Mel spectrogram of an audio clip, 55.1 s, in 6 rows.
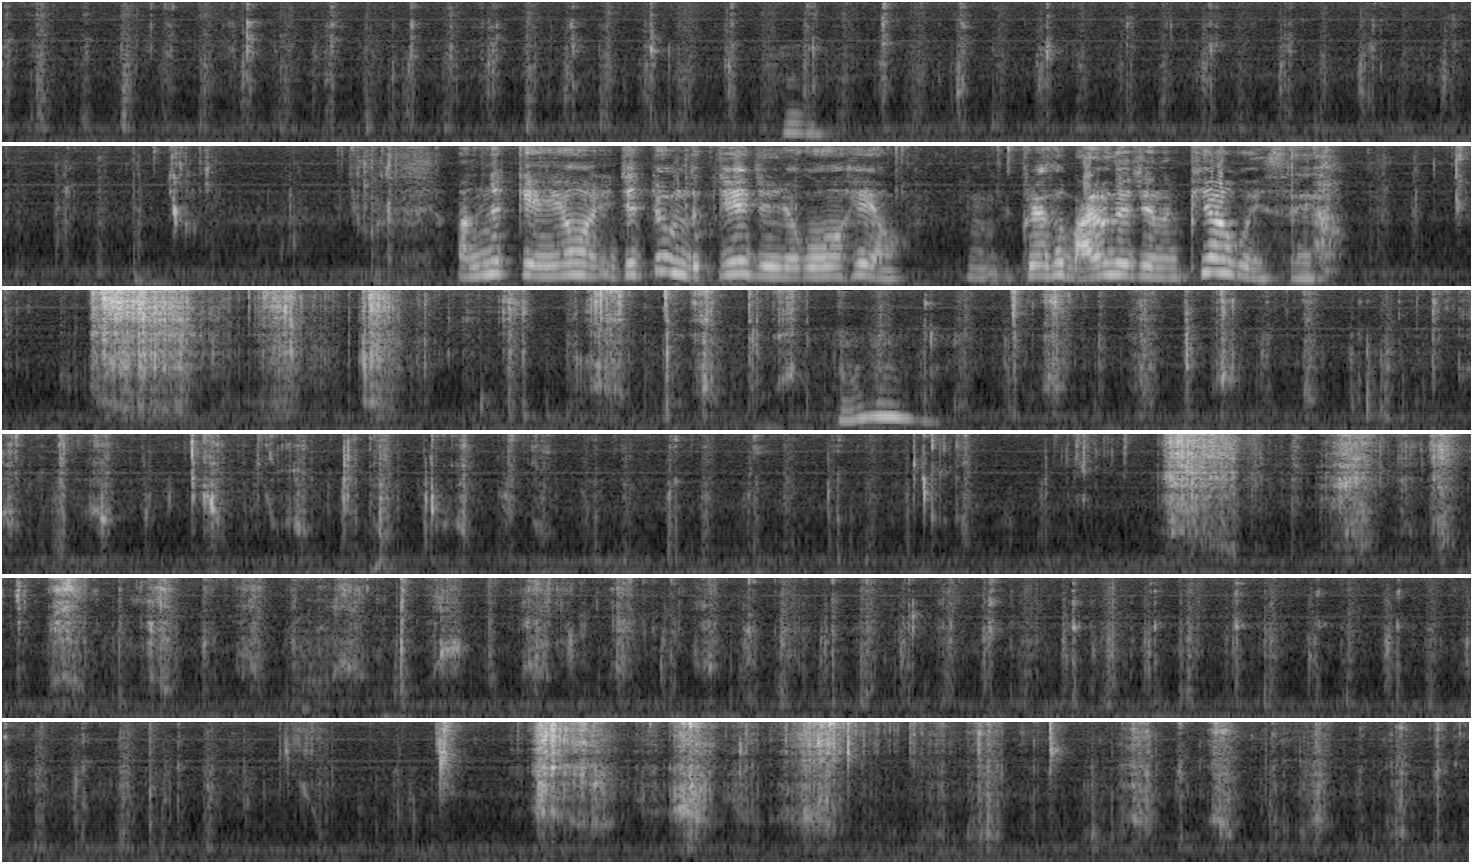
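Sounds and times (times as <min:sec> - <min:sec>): chewing crunchy fried shrimp: 0:00.0 - 0:12.0, 0:17.4 - 0:55.0.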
